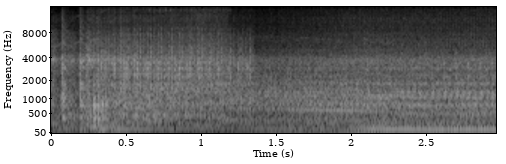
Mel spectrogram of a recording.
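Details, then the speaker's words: Engine with strange start-up problems, also shows oil pressure light in fast cornering despite full oil level: brief metallic rattle as the starter engages and engine catches on start, then steady idle; VVT actuator start-up rattle. "you can hear that first metallic sound rattle you heard once the starter engaged and the engine actually started"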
